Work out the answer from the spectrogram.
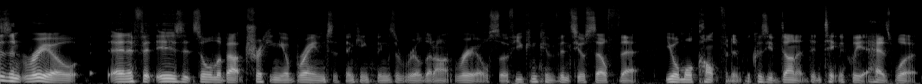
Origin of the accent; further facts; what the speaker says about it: Palmerston North, Manawatū-Whanganui, New Zealand; I'm twenty-two. I'm from Palmerston North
